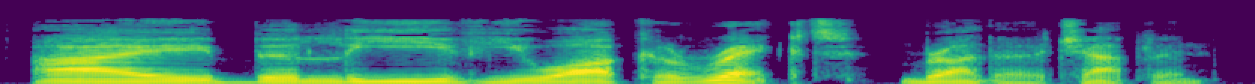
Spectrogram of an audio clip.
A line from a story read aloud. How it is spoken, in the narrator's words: Tyrannus said slowly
